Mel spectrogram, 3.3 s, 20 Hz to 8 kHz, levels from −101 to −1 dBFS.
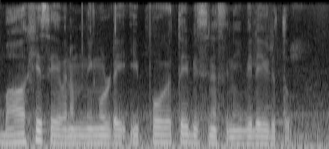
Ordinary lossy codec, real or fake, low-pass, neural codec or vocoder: MP3, 64 kbps; real; 7.2 kHz; none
